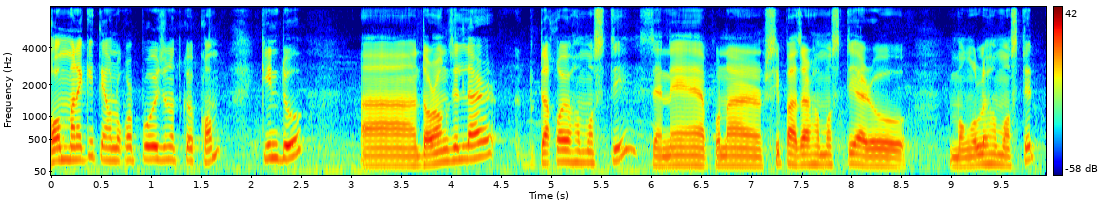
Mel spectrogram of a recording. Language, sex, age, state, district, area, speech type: Assamese, male, 45-60, Assam, Darrang, urban, spontaneous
